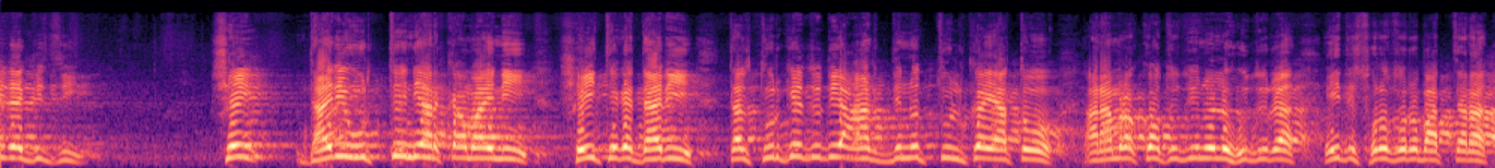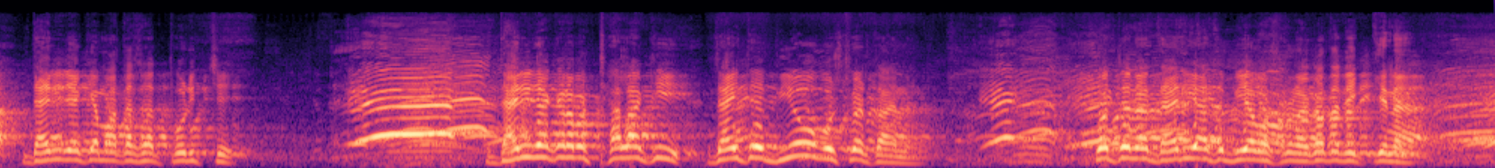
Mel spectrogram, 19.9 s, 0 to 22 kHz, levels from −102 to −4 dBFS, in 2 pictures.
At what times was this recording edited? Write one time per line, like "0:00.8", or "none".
none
